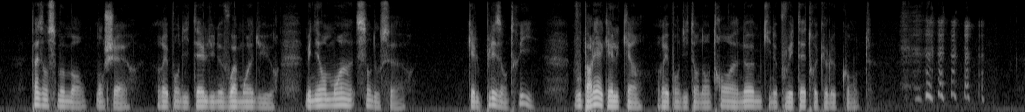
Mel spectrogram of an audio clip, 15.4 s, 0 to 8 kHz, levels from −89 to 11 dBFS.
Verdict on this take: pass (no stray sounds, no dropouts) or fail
fail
